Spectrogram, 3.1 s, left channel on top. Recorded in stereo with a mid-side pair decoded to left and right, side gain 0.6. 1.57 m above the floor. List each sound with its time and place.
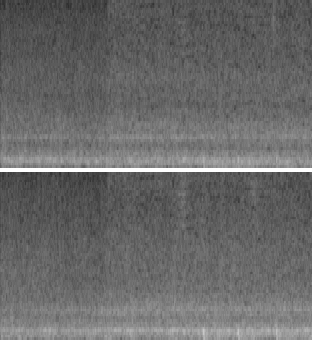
1.7 s writing: 55° right, 4.5 m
